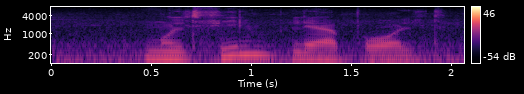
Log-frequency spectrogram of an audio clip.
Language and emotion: Russian, neutral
